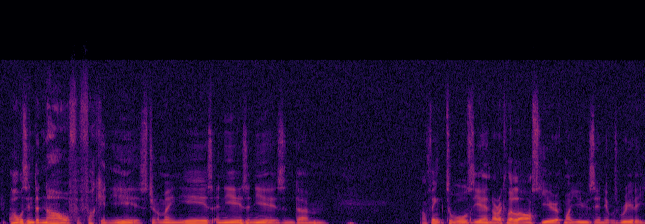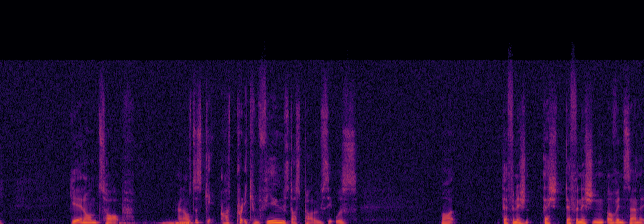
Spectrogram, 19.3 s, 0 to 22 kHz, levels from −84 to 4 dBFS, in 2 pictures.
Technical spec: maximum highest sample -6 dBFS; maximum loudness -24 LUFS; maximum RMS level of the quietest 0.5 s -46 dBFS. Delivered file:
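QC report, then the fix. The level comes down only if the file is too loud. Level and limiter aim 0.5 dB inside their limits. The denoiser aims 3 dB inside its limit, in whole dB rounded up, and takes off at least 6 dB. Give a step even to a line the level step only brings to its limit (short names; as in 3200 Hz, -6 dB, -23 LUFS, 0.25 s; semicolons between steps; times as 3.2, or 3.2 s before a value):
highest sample -17.0 dBFS: OK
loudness -34.0 LUFS: OK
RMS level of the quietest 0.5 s -58 dBFS: OK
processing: none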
